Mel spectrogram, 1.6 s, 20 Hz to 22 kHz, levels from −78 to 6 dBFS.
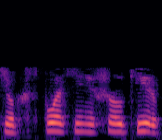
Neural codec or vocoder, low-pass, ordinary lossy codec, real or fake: codec, 16 kHz in and 24 kHz out, 0.8 kbps, FocalCodec, streaming, 65536 codes; 3.6 kHz; MP3, 16 kbps; fake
